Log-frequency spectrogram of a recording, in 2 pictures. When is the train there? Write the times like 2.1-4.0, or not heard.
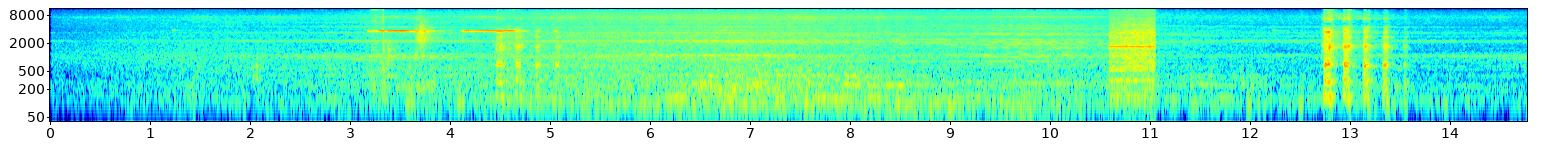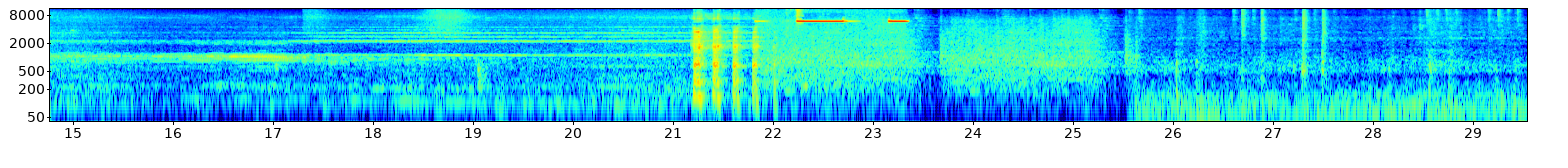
0.0-29.4.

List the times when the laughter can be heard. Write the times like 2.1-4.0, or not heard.
4.5-5.3, 12.7-13.6, 21.1-22.1.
